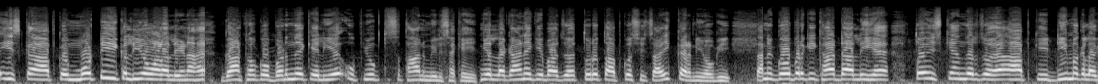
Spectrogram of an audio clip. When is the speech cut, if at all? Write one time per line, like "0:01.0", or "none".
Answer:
0:02.0
0:04.8
0:07.5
